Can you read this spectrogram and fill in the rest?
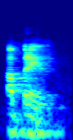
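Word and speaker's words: apparel: अप्रैल। क्या बोलेंगे इसको? नहीं नहीं, प्रोनाउंस कैसे करेंगे? अप्रैल नहीं, अप्रैल नहीं, हाँ ठीक है, चलो प्रैक्टिस करेंगे, हो जाएगा। समझ में आ गया? अप्रैल नहीं, अप्रैल है, अपेरल।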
